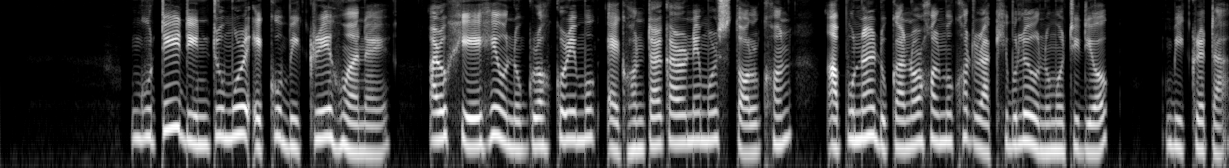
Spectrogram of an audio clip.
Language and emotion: Assamese, sad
